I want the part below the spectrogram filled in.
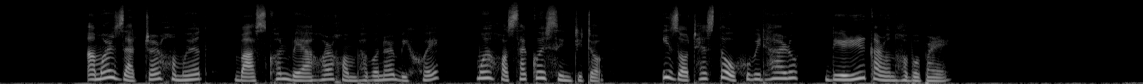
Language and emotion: Assamese, fearful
